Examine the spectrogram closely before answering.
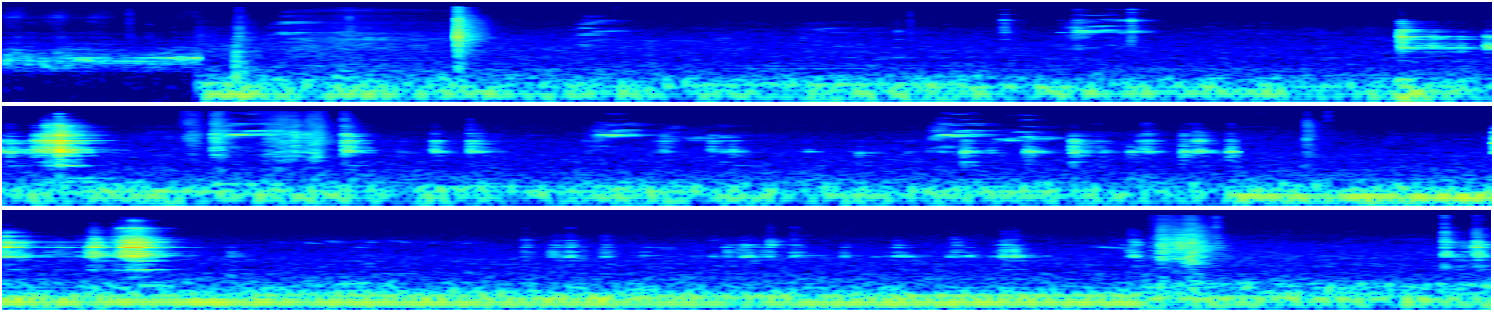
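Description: Metal parts clank and knock as a casting is handled.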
